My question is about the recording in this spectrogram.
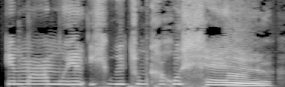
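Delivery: high, loud, dragged-out whine; whining little sister. A narrator's reading. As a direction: whine like a small child demanding a ride. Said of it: "meckerte Josephine".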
